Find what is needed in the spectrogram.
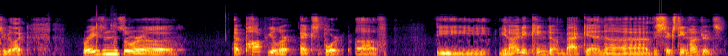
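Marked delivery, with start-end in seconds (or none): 1.2-10.9 teacher impression. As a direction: mimic a teacher searching for words, with long hesitations. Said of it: "he would pick at his fingers like he usually does".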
